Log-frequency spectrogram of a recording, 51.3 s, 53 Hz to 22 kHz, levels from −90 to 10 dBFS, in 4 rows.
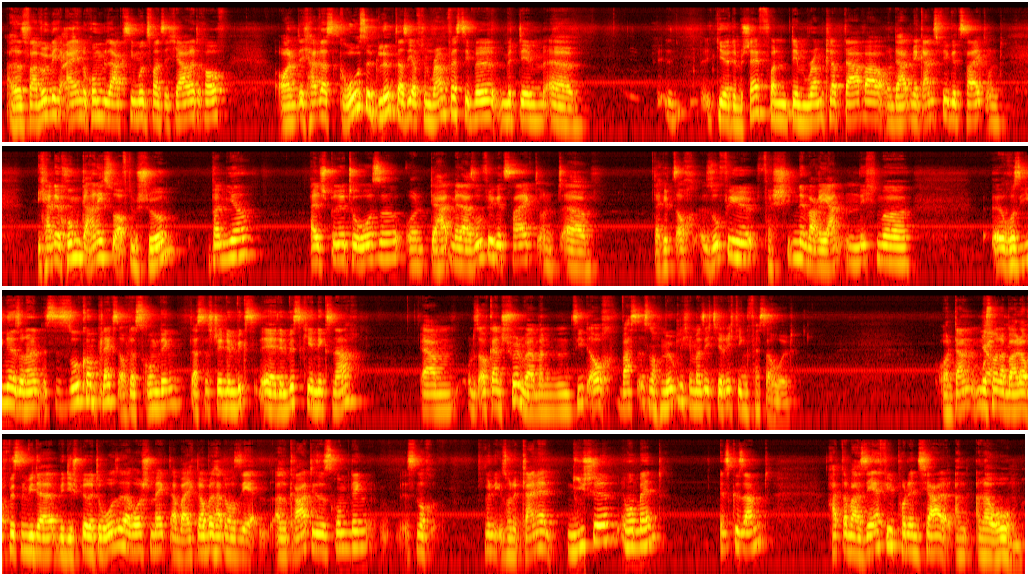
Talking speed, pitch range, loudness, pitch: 185 wpm, 135-165 Hz, -19 LUFS, 145 Hz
